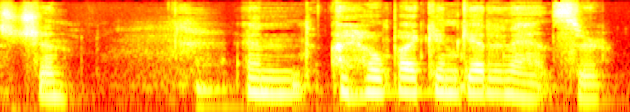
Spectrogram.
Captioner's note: speaking French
